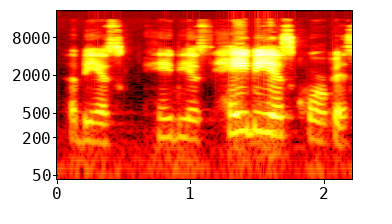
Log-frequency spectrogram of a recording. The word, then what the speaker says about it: habeas corpus: Habeas corpus, that's how you say it, habeas corpus.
